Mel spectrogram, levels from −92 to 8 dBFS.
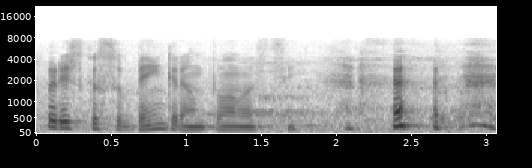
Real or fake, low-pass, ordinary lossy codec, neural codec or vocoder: real; none; none; none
